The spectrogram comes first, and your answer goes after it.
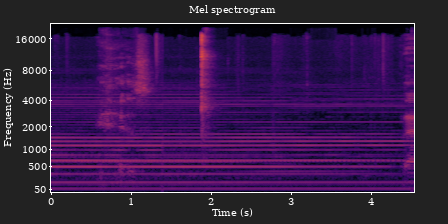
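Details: Vintage Silvertone 4721 air-powered chord organ, found in trash, fan running with power cord replaced: a steady chord drones by itself with no keys played; stuck organ key holding notes open.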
